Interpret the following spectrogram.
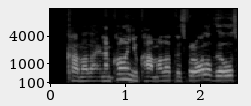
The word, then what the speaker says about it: Kamala: about hurricane Helen Kamala and I'm calling you kamla because for all of those who are mispronouncing it I want you all to know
